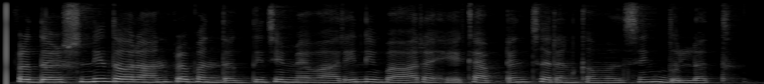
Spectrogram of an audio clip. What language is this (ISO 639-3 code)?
pan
